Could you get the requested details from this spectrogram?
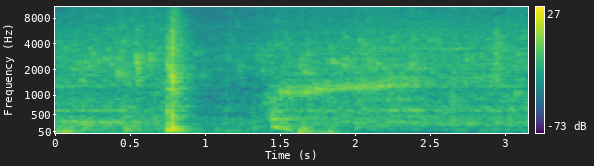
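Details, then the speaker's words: Toilet after replacing the fill (filler) valve to cure vibration and noise after flushing: single flush clunk, then smooth steady hiss of tank refilling with no buzz, rattle or vibration; normal refill, problem solved. "all right there's no vibration or loud noise so there you have a guy's problem solve"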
